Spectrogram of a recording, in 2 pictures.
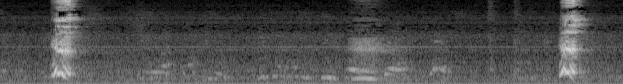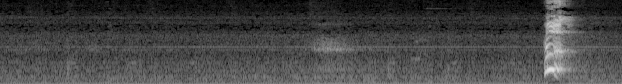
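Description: Three sharp, abrupt hiccup sounds several seconds apart in a quiet room, with faint soft vocal sounds between them; ordinary hiccups.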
